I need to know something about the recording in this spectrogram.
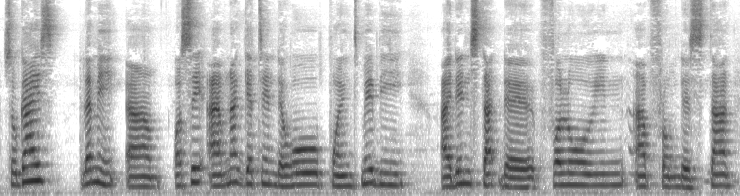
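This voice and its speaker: A woman with a Ghanaian accent, hosting a casual livestream chat in an animated way, switching between English and Twi. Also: medium pitch, takes it slowly. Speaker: livestream host.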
